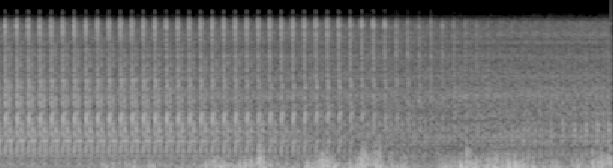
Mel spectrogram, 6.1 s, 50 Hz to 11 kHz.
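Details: Toyota 2E engine began knocking after five minutes at 155 km/h (speedometer): steady rapid metallic knocking about two per second over the running engine; engine knocking, cause unknown.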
